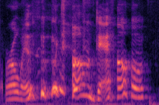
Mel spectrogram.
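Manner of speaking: slow, laughing "calm down"; laughing plea. Real, not acted. Laughing at the paranoid nanny, slow and amused. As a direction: plead through real laughter.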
